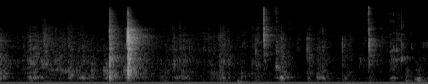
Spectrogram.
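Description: Ice from a drink being chewed and crunched close to the microphone: a handful of sharp crunches, the loudest about a second in.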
